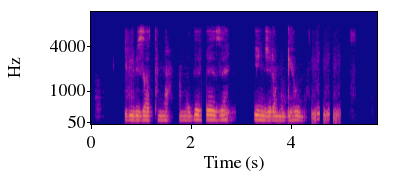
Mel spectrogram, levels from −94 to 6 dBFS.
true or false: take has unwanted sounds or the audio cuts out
true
